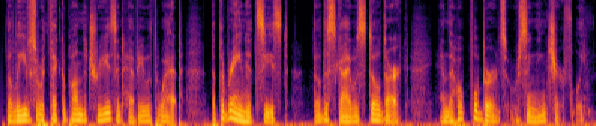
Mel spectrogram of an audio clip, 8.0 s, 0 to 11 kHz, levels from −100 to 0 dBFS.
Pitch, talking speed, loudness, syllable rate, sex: 100 Hz, 220 wpm, -20 LUFS, 6.2 syllables/s, male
